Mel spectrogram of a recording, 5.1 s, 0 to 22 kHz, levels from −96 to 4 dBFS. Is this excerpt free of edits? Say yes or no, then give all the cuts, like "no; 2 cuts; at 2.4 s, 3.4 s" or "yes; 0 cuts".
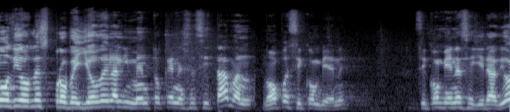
no; 1 cut; at 2.6 s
